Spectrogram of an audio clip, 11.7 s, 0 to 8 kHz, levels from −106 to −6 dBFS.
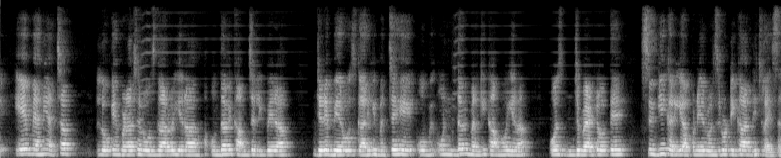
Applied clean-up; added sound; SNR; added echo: neural mask model DeepFilterNet 3.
